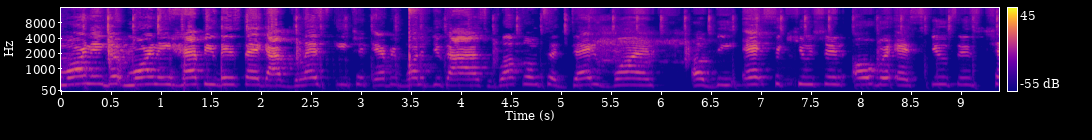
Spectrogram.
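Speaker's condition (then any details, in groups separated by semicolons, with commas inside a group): No condition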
